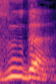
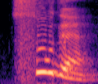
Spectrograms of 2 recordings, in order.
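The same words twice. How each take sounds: First: The word begins with a z sound. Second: The word begins with an s sound. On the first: The speaker calls it wrong. "Est-ce qu'on va dire soudain? Non" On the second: The speaker calls it right. "Il y a le son ce"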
